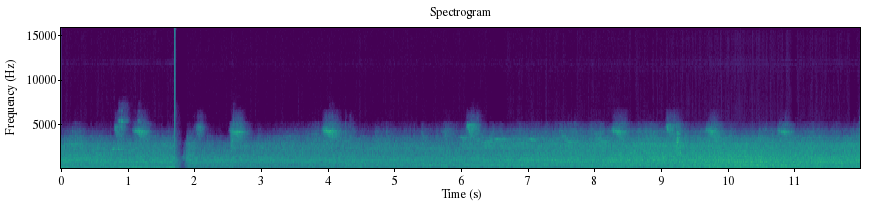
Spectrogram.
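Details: Steady broadband rushing noise like wind or passing traffic, with a sharp click near two seconds and no clear animal voice.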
